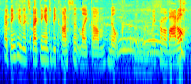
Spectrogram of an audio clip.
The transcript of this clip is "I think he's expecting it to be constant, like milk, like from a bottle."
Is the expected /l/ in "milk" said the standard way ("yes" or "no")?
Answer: yes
